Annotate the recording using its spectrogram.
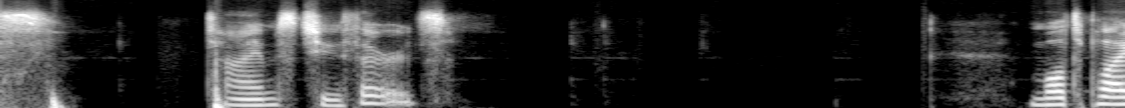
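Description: A woman speaks calmly and clearly into a microphone, heard over an online call.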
